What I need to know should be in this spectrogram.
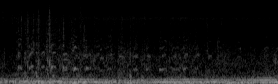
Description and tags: Pigeon sounds with other car and everyday sounds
